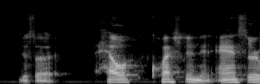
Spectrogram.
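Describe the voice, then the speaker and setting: A man speaks in a normal speaking voice, with a fairly low pitch and a moderate pace. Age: 40s. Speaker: holistic health livestream host. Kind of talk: casual livestream chat reading comments. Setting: livestream on phone. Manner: casual, filler-heavy.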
